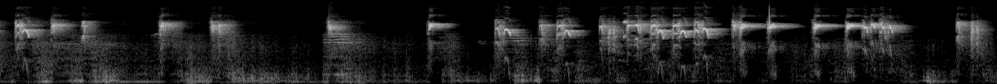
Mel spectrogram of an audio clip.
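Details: Male little spiderhunter singing to prompt other birds to sing: separate high, sharp chirps at first, then a dense, shrill chattering stretch of rapid notes, then more spaced chirps.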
